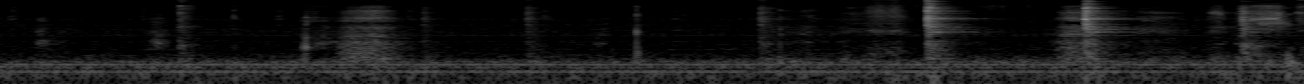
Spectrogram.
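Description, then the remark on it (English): A heating system turning on hums steadily on a cold day, a low droning tone running throughout, with scattered faint clicks and ticks and a couple of brief louder bursts near the end. “Heat's turning on.”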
